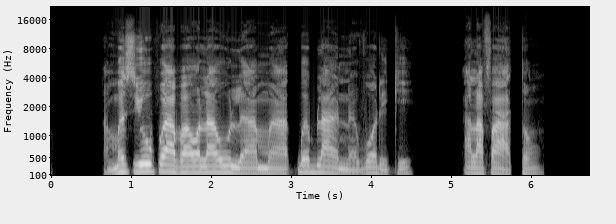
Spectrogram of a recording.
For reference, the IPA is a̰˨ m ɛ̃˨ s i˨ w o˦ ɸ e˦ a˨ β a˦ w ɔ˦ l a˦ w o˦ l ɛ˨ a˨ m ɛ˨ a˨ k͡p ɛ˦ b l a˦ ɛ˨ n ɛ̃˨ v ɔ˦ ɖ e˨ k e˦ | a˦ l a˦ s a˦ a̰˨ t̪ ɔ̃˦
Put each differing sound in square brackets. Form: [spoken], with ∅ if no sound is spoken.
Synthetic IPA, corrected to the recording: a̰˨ m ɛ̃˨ s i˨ w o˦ ɸ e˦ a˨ β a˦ w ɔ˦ l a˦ w o˦ l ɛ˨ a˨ m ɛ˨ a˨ k͡p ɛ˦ b l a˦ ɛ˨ n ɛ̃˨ v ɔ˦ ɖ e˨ k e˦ | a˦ l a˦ [f] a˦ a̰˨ t̪ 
